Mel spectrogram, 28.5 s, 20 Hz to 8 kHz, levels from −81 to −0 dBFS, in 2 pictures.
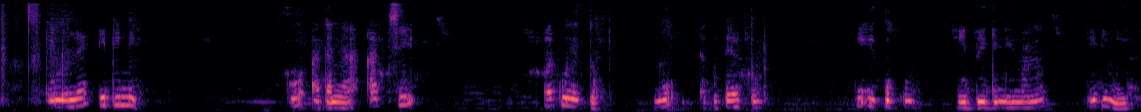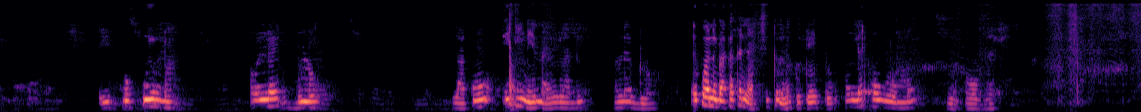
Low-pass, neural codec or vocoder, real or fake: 7.2 kHz; codec, 44.1 kHz, 3.4 kbps, Pupu-Codec; fake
